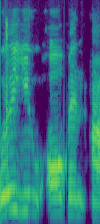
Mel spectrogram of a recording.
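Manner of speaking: very high, shrill, loud, nervous and panicky. Waiting for someone to call back, nervous and agitated. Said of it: "You're giving me a case of nerves here".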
